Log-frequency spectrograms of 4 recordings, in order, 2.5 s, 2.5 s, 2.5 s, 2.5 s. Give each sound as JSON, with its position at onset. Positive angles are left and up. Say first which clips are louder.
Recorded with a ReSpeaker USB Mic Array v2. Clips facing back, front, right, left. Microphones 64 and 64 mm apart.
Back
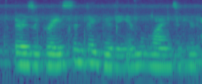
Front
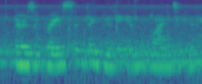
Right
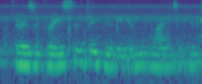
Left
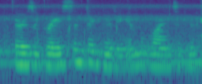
{"t": 0.2, "sound": "a woman speaking", "louder": "back 3 dB, left 3 dB", "azimuth_deg": 115, "distance_m": 2.5}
